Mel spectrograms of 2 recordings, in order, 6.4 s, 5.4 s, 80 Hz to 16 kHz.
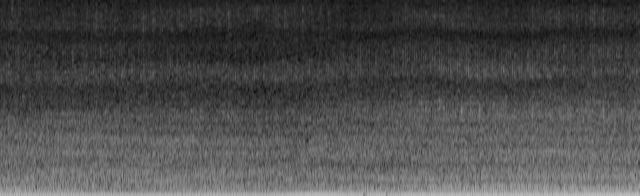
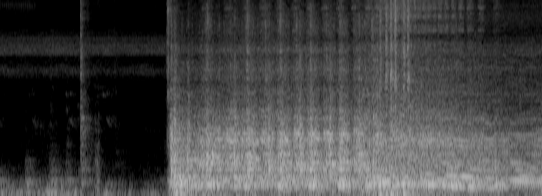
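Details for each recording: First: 1950 Ford 8N tractor, 4-cylinder, converted to 12 volt, project, after fitting a new carburetor because the old one started and died as if starved for fuel: low, steady, even idle chug with a slight speed lift, no misses; runs well. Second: 1950s Ford 8N tractor (converted to 12 volt, new starter, supposedly new carb, gravity-fed fuel setup) cranks then catches and runs rough and uneven without settling; starts but runs poorly, owners suspect fuel issue despite carb cleaned twice.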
